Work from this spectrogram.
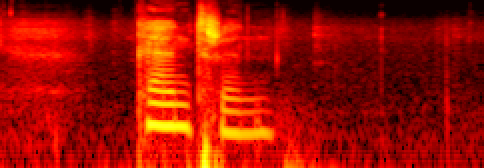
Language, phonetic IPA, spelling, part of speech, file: Polish, [ˈkɛ̃nṭʃɨ̃n], Kętrzyn, proper noun, Pl-Kętrzyn.ogg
